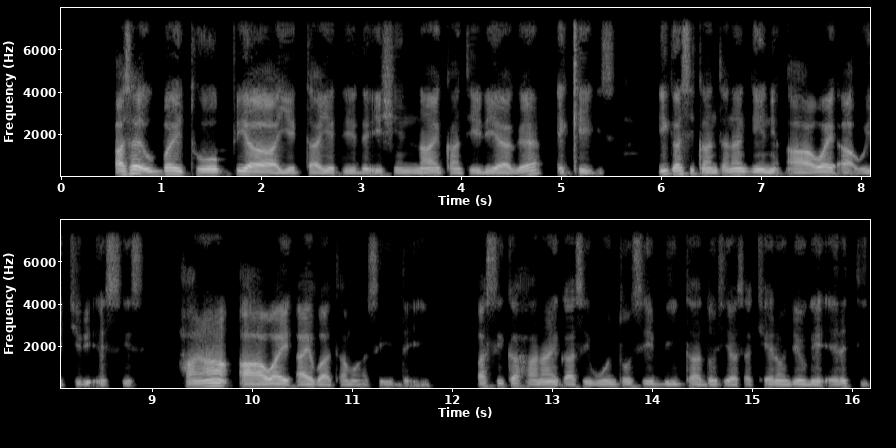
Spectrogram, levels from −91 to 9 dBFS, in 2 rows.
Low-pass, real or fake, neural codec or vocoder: 7.2 kHz; fake; codec, 16 kHz in and 24 kHz out, 1 kbps, XY-Tokenizer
